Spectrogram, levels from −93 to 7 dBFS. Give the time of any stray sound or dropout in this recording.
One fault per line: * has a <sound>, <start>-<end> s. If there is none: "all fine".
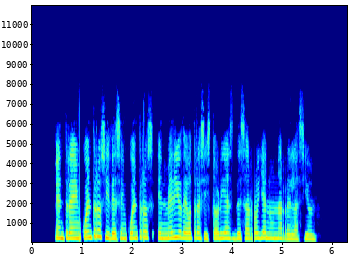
* has a dropout, 4.4-4.4 s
